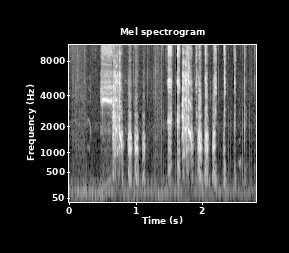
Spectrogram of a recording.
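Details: Grey francolin calling: a sharp high whistled note followed by a run of about ten harsh, pulsed notes in quick succession, then a second burst of similar rasping notes, with a faint low hum underneath.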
